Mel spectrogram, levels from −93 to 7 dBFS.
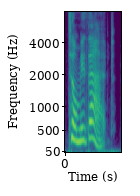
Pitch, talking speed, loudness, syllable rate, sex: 265 Hz, 230 wpm, -18 LUFS, 4.2 syllables/s, female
